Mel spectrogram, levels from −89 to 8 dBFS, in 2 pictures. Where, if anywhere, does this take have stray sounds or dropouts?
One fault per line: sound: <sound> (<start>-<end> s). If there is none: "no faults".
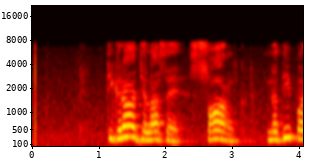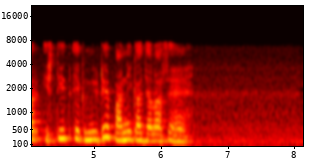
no faults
